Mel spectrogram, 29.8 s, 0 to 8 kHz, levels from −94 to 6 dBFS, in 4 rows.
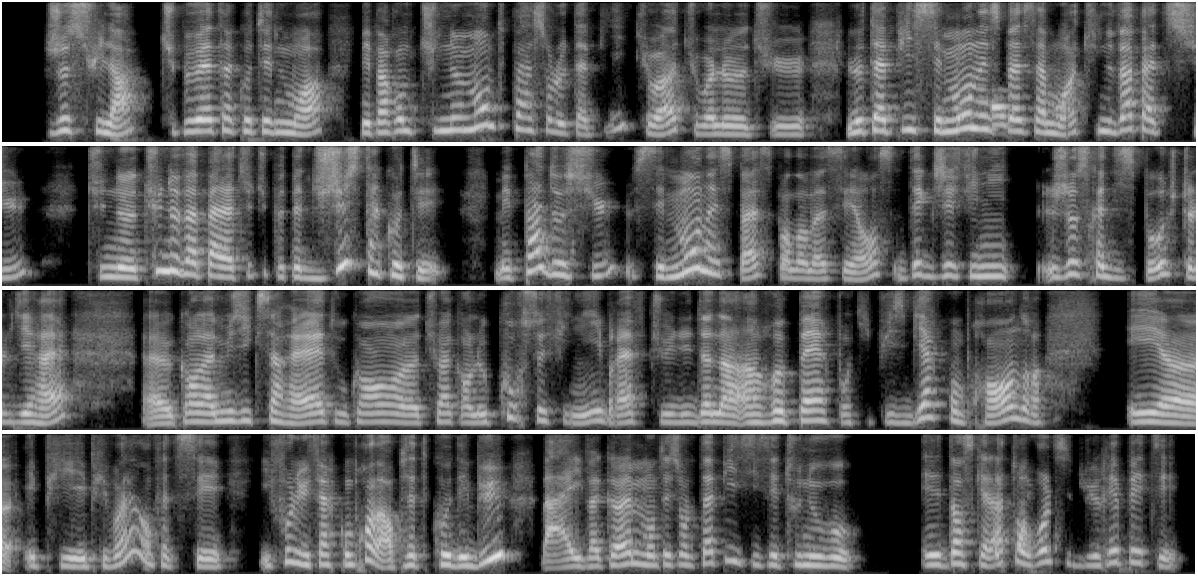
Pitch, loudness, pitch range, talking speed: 205 Hz, -20 LUFS, 180-245 Hz, 280 wpm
